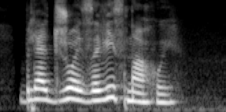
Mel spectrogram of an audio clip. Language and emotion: Russian, angry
